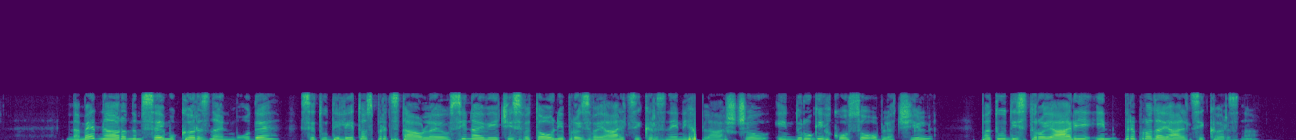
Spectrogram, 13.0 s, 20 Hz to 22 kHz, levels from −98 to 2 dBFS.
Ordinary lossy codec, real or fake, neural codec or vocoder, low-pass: none; real; none; 7.2 kHz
